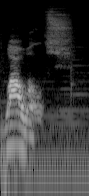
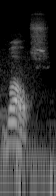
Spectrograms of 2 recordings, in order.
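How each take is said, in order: First: The name is pronounced in an odd, affected way. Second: The name is pronounced in the ordinary way. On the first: The speaker calls it wrong. "it ain't Walsh" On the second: The speaker calls it right. "It's Walsh"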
